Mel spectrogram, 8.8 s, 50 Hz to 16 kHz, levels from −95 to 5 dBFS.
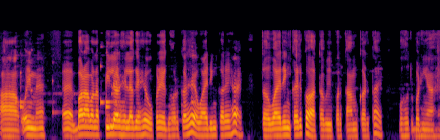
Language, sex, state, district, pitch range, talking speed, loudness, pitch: Maithili, male, Bihar, Samastipur, 125-150 Hz, 195 wpm, -20 LUFS, 140 Hz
